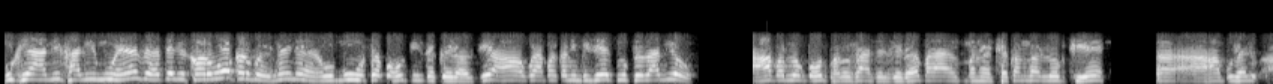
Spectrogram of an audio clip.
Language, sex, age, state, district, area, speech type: Maithili, male, 45-60, Bihar, Supaul, rural, conversation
